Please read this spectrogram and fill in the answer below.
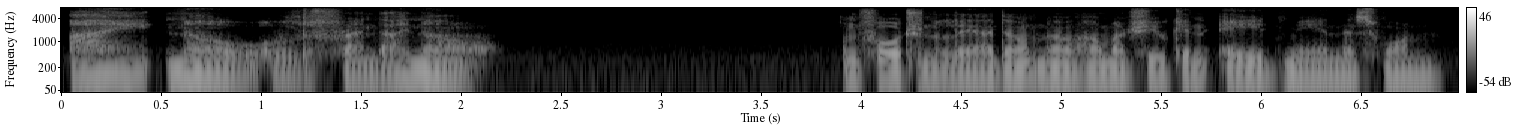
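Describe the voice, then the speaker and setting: A man playing a proud, brooding vampire burdened as a father, with a husky voice and a weary, deliberate manner, in an audio roleplay. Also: on the low side, little pitch movement, darkish tone, no echo. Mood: burdened, somber. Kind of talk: dramatic audio roleplay acting.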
